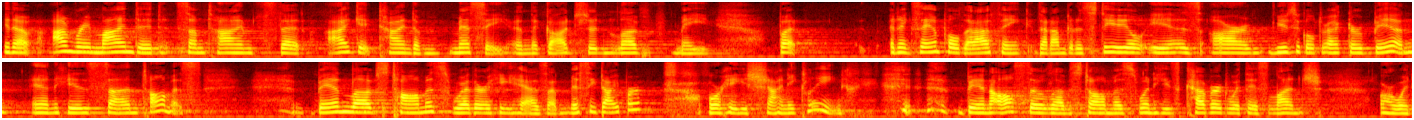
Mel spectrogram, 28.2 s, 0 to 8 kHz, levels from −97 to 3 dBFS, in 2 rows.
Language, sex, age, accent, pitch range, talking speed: English, female, 50-69, American, 185-215 Hz, 130 wpm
